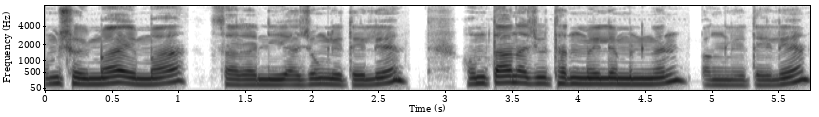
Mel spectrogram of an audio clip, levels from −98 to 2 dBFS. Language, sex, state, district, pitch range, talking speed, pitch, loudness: Wancho, male, Arunachal Pradesh, Longding, 140-170 Hz, 175 wpm, 155 Hz, -16 LUFS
